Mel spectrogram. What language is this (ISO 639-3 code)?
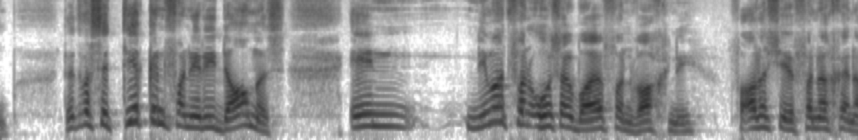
nld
